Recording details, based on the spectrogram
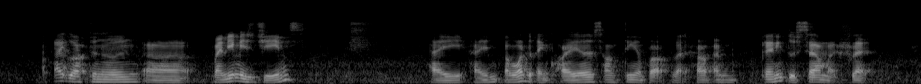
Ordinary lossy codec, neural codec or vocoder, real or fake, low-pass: none; codec, 16 kHz, 4 kbps, FunCodec, trained on Chinese and English, 50 frames a second; fake; none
